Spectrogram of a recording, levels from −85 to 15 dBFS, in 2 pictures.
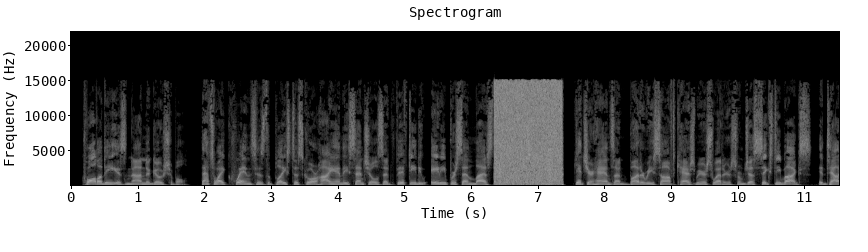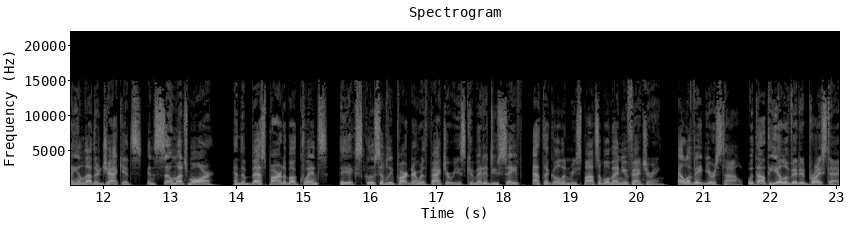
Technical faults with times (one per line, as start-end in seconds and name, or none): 6.34-7.37 samples built from the wrong bytes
